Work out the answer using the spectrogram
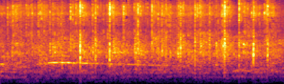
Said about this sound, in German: Gut, also du hast einen großen Wunsch an die Bildung und da entfaltet sich auch Applaus, den wollen wir jetzt natürlich nicht abwürgen.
